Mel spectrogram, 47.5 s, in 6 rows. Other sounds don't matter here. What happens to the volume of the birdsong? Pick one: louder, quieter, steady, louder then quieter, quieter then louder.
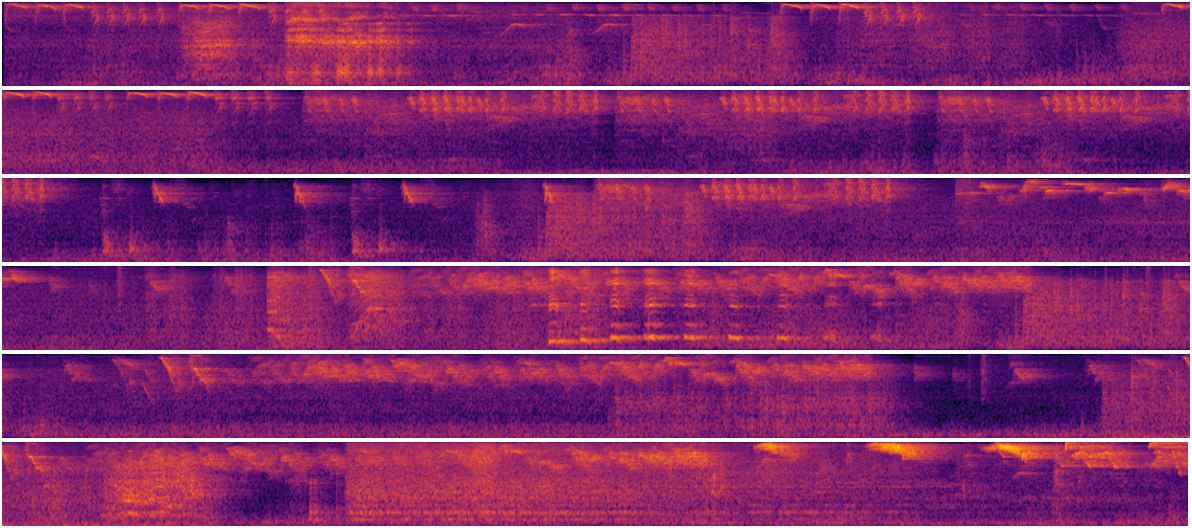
louder.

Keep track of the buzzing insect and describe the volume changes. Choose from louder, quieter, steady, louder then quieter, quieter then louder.
quieter.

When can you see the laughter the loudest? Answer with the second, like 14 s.
28 s.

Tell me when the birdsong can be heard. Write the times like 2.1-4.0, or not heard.
0.0-47.4.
